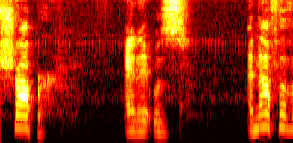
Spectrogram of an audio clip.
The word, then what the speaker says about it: Schaper: today we're going to be looking at some shaper games except they're not really shaper games it's actually pronounced shopper and it was enough of a problem for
